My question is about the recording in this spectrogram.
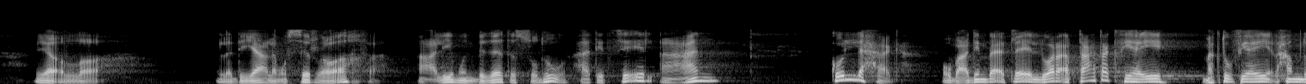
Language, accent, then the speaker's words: Arabic; Egypt; طبعا مش اقصد مصر يعني كمصري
